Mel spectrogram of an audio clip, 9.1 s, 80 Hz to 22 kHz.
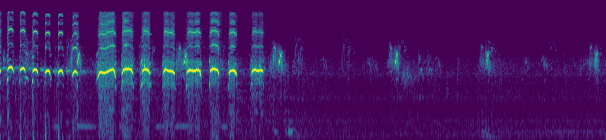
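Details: Osprey calling at the nest on a July 2018 morning, around 9:43, with a headless fish present. Rapid, loud, piercing chirps run for about four seconds, then fade to scattered faint calls and near silence.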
